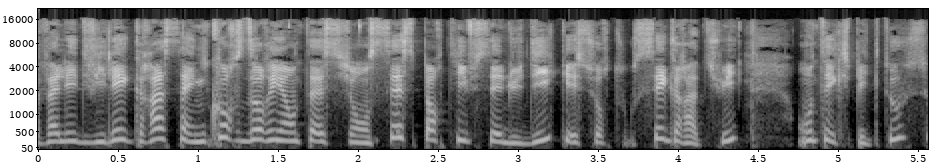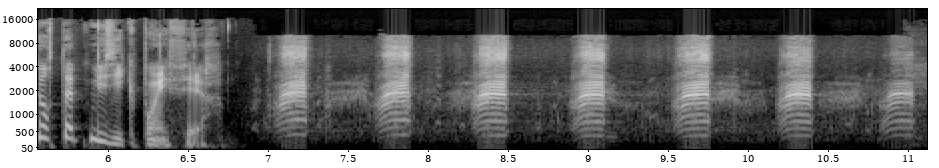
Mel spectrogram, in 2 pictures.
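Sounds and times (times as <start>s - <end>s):
speech: 0.0s - 10.4s
duck quacking: 6.9s - 11.1s.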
